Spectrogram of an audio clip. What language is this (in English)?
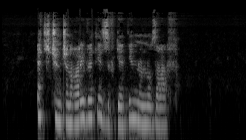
Kabyle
